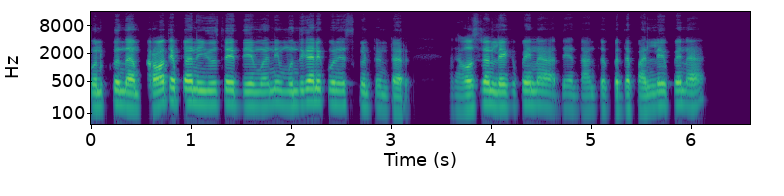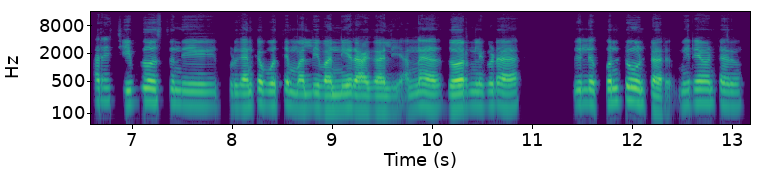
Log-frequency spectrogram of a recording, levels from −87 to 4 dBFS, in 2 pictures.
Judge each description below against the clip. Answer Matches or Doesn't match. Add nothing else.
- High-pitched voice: Doesn't match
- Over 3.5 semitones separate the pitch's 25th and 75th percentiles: Doesn't match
